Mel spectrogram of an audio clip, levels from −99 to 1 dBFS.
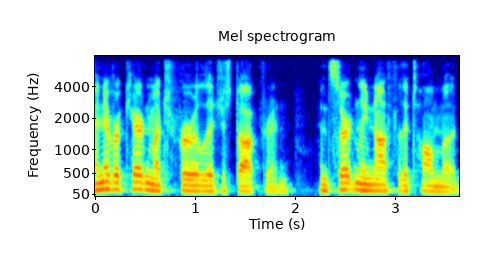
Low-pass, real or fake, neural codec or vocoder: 7.2 kHz; fake; codec, 24 kHz, 6 kbps, HILCodec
